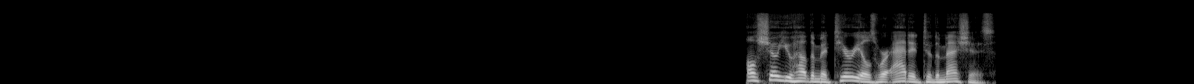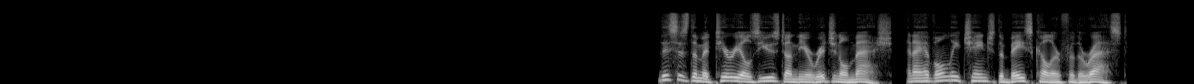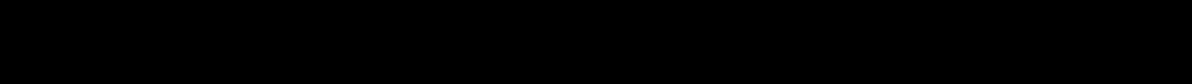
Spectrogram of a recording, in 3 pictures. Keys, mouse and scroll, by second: 0.8-1.8 scroll up 1, 2.1 click, 4.4 click, 9.1 click, 10.6 click, 13.6 click, 15.0 click, 16.9 KP_Decimal, 17.7 scroll down 1, 17.7 scroll up 2, 18.4 ctrl+space, 19.0-19.8 scroll up 2, 19.8-20.8 scroll down 1, 30.3 ctrl+space, 32.2 middle click, 33.7 click, 34.6-35.3 scroll up 9, 35.4 shift+middle click.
